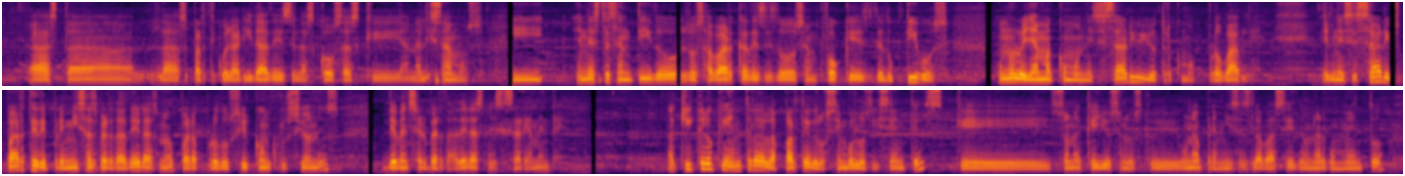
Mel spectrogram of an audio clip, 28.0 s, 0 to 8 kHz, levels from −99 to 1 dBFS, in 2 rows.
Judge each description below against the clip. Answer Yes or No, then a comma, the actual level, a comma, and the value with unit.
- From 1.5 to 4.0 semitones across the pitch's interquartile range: Yes, average, 2.8 semitones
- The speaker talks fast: No, average, 140 wpm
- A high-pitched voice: No, low, 120 Hz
